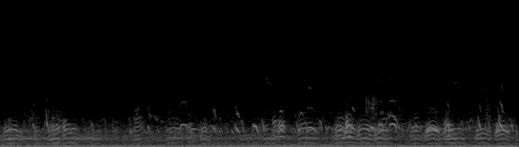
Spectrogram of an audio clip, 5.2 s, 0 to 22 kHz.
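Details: White-headed Stilts calling as a flock on the Scarborough mudflats, Queensland, July 2017: many arched, nasal kek-like notes tumbling irregularly, swelling in places, against constant low engine rumble.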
